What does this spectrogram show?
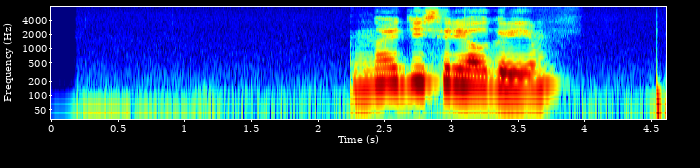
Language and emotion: Russian, neutral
